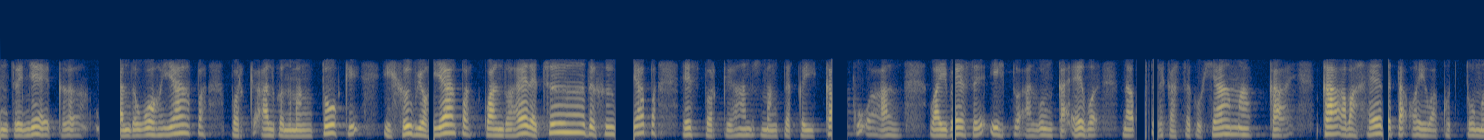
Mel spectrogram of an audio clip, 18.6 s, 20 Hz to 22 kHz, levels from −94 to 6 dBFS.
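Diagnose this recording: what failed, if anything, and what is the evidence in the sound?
Network stage, packet loss filled with silence: hard-edged gaps occur at 1.23, 5.35, 7.68, 10.39, 11.9, 14.17 and 17.28 s, lasting 40 to 270 ms. Every length is a multiple of 10 ms, which fits 10 ms packets replaced by plain silence.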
